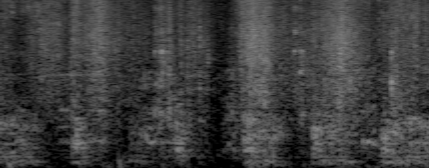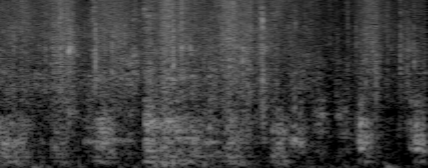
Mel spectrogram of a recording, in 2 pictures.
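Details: An adult male meerkat from a mob of ten gives rapid, gruff chattering calls while aggressively guarding his mealworms from the others, including his father.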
